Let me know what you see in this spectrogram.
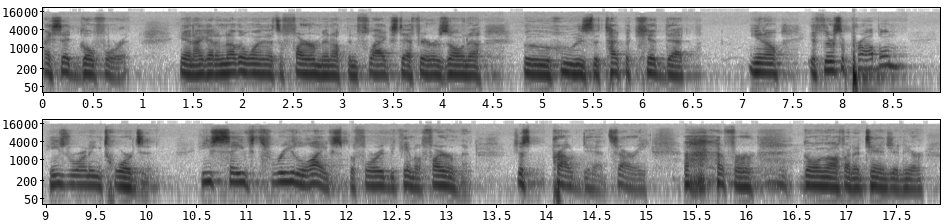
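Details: Adult man speaking; unaffected speech.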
